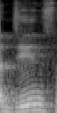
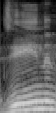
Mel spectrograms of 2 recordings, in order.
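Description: First: Corrected form जीन्स, closing on S; plural final S. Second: जीन ending on N, higher pitch; the rejected form जीन, raised and without S; singular without S. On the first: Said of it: "जीन्स होता है". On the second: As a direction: stop जीन on the N, no S. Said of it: "जीन नहीं होता". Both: Shown as a demonstration.

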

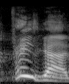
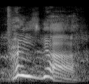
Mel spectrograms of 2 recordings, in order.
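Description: First: Said in the usual way. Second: Much higher, louder mock "Praise God"; mock exclamation. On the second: Pastor re-enacting friend's reaction to the sunken ring, high mock cry. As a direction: squeal it to heaven in wry disbelief.

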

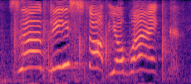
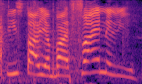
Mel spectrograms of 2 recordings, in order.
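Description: First: High, slow, drawn-out shout; calling out. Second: Said in the usual way. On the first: Pretend. Police officer chasing a cyclist, calling out high. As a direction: call after someone riding away, stretching the words.

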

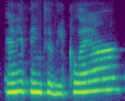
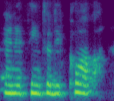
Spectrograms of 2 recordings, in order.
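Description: First: "declare" with the final r curled, American style; "declare" ending in a retroflex r; American r sounded. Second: Non-rhotic British "declare"; British dropped r. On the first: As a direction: say "declare" rolling the r at the end. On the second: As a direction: drop the r in "declare" and stretch the vowel, British style. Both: Shown as a demonstration. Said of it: "Um pouco mais aberto esse A e o R".

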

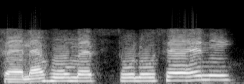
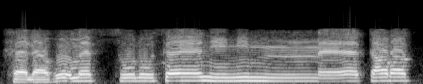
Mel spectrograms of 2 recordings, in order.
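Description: First: فلهما الثلثان slow, stress on the lam; slow, measured, lam stressed; the straight reading of فلهما الثلثان; correct stress. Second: فلهما الثلثان slow, stress on the fa; the meaning-spoiling reading of فلهما; distorted stress. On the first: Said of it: "الأداء المستقيم". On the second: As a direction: recite slowly, leaning on the first syllable. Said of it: "على هذا الأداء". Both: Shown as a demonstration.

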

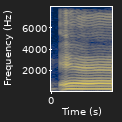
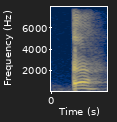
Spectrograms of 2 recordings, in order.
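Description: First: অ্যা held long as a stretched "aah"; drawn-out wrong vowel. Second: অ্যা as a quick, cut-off "a"; very short vowel. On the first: Teacher showing students how not to say it, অ্যা drawn out long. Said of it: "এরকম না". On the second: Teacher showing students the correct sound, অ্যা very short. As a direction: say অ্যা in one tiny burst. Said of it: "একদম short হবে". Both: Shown as a demonstration.

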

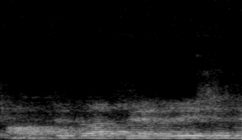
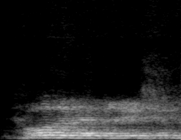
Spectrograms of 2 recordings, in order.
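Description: First: Said in the usual way. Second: Before punched loud with a rising end; stress on before. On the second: Shown as a demonstration. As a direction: hit the word Before hard, voice rising on revolution. Contrasting before and after revolution.

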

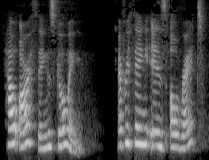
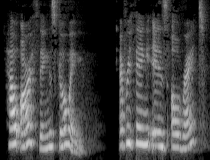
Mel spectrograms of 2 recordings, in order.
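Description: No difference in how they are said.

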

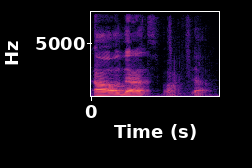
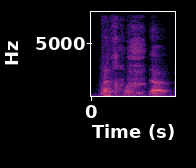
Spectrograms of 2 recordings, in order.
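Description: First: Said in the usual way. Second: Whispered. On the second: Real, not acted. Shocked reaction repeated hushed.

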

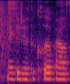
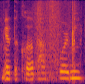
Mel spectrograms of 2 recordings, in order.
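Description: First: Much softer, almost to herself; quiet recap. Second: Said in the usual way. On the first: Shown as a demonstration. Vlogger reminding herself of the errand, quietly. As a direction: mutter the reminder under her breath.

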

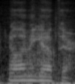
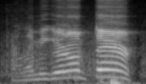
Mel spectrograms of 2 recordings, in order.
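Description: First: Barely audible mutter to himself. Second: Said aloud. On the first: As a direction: say it under your breath, much softer. Muttered to himself, then repeated. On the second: Repeated aloud while climbing. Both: Real, not acted.

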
